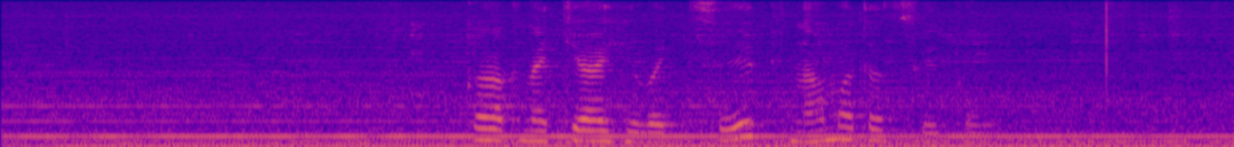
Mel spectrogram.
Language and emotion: Russian, neutral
